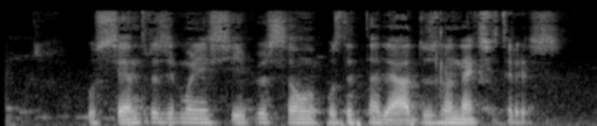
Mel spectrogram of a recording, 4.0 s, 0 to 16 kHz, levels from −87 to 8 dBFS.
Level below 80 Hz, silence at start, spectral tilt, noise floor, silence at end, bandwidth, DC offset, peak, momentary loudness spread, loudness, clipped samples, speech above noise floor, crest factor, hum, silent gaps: -42 dBFS; 0.05 s; -5.5 dB/octave; -49 dBFS; 0.25 s; 11.5 kHz; under 0.1%; -4 dBFS; 10 LU; -23 LUFS; under 0.1%; 26 dB; 20 dB; none; none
